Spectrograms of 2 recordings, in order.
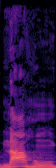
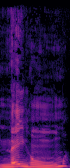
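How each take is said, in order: First: Nahum with "nah" as first syllable; others' pronunciation. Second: Nahum with "nay" as first syllable; southern pronunciation. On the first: Preacher showing how some people pronounce it, Nahum said "NAH-hum". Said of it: "some people pronounce it Nahum". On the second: Preacher choosing his southern accent's version, Nahum said "NAY-hum". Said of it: "in my southern accent". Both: Shown as a demonstration.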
